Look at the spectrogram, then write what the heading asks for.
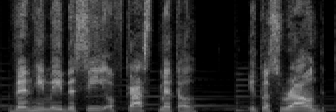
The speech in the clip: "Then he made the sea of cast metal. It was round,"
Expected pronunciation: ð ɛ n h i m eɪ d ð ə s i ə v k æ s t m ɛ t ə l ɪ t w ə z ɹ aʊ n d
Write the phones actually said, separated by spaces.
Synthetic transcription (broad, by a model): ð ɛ n h i m eɪ d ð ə s i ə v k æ s t m ɛ t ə l ɪ t w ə s ɹ aʊ n d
